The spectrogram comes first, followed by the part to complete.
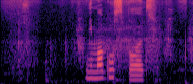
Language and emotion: Russian, sad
